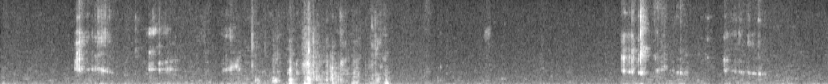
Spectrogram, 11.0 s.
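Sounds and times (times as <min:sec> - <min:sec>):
crunchy chips being chewed: 0:01.0 - 0:04.7, 0:08.3 - 0:10.2.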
